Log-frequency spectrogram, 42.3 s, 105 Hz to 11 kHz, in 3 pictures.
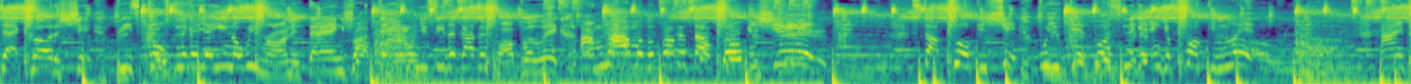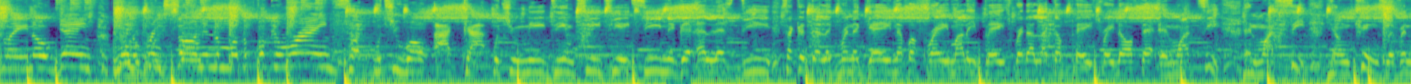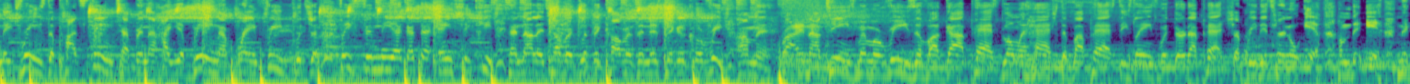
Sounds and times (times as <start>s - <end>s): Music: 0.0s - 42.3s.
